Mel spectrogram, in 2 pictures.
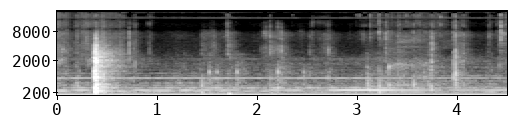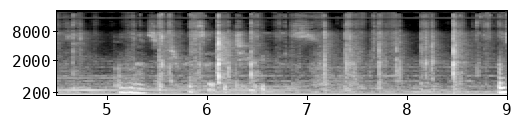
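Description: Cards riffle and slap softly in short bursts close by, over a steady low electrical hum.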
